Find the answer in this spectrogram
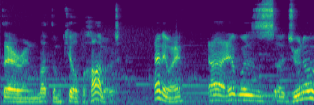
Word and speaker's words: Bahamut: this game Sid doesn't know who Bahamut is Bahamut if you want to say it correctly I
